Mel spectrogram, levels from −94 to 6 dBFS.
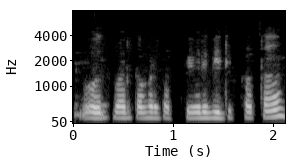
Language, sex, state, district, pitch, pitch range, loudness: Bhojpuri, male, Bihar, Saran, 150 Hz, 150-165 Hz, -24 LUFS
